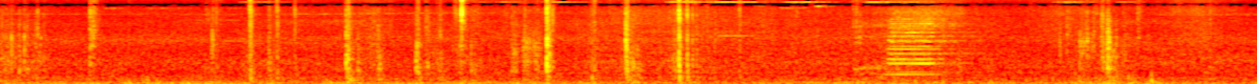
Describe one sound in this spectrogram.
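Suitcases knock and thump against a car boot as they are loaded.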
